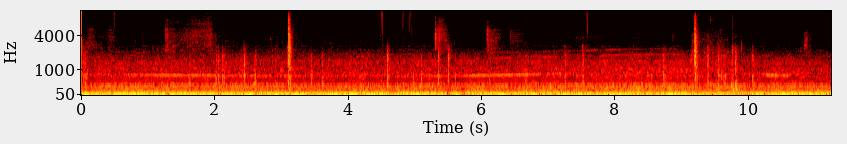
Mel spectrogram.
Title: 2025 Ioniq 5 Ultimate boot trunk rattle creak noise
